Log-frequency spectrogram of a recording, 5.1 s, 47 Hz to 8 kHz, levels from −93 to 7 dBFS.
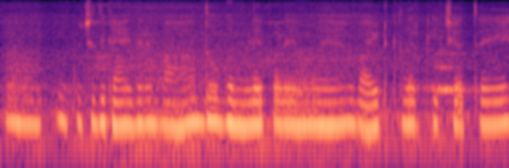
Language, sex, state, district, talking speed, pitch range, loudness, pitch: Hindi, female, Chandigarh, Chandigarh, 200 wpm, 175-185 Hz, -15 LUFS, 180 Hz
